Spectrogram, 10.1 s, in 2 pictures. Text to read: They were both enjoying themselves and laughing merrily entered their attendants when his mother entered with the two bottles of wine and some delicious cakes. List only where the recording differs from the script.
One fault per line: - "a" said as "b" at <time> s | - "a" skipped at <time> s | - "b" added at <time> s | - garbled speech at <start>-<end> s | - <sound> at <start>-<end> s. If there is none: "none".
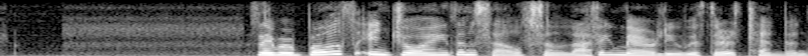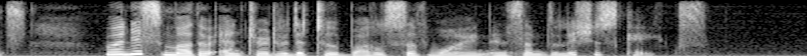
- "entered" said as "with" at 4.2 s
